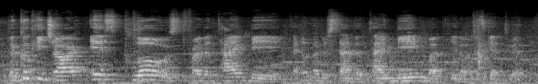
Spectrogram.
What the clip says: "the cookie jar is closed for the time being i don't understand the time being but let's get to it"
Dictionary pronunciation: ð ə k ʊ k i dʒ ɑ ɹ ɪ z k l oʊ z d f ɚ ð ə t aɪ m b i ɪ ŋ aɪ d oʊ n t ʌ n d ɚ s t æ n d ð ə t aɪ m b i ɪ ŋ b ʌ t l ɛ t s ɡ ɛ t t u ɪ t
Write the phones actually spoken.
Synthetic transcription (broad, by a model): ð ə k ʊ k i dʒ ɑ ɹ ɪ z k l oʊ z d f ɚ ð ə t aɪ m b i ɪ ŋ aɪ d oʊ n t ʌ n d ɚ s t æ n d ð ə t aɪ m b i ɪ ŋ b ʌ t n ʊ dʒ s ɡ ɛ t t u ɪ t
